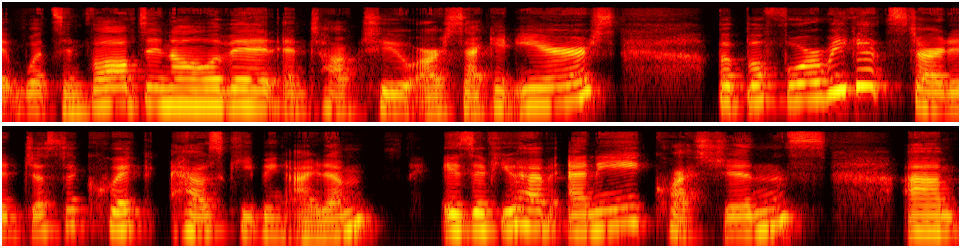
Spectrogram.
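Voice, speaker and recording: A woman's voice: mid-range voice, sharp tone. A woman moderating an online panel as a career coach, speaking to an audience and to panelists.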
